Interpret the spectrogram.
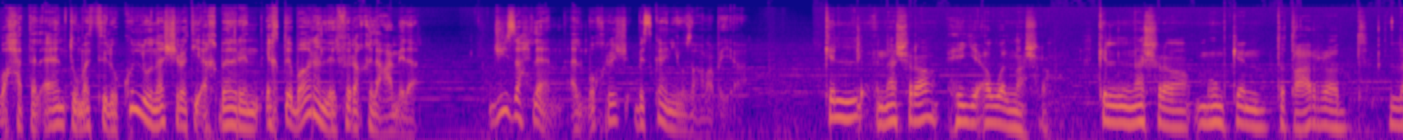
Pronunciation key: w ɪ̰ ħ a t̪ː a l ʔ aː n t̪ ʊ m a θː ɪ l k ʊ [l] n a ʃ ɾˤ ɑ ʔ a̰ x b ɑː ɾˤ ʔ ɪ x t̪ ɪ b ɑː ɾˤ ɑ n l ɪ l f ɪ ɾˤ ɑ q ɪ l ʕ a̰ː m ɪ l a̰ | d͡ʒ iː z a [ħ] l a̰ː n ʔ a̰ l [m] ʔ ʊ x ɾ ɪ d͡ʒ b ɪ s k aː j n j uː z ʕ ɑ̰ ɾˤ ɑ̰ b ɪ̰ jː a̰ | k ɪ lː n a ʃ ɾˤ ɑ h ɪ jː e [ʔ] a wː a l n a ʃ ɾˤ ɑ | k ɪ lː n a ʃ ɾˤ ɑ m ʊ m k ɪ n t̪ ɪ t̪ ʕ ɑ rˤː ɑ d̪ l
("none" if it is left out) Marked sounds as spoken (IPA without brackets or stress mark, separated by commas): lː, ħ, m, ʔ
